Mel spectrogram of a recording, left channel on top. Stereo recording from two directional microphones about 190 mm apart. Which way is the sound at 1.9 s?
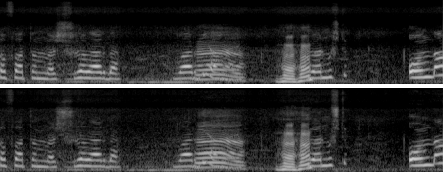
40° right (ahead or behind).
